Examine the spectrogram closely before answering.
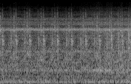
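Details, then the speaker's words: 1972 Ford F250 4x4 Highboy V8, revived after sitting 15+ years, oil full, idling not hot yet (thermostat maybe just opened): sharp, fast, even top-end tick about eleven a second; stuck lifter suspected, not confirmed. ">> Okay. Yeah, it's going it's a little click clacky."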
